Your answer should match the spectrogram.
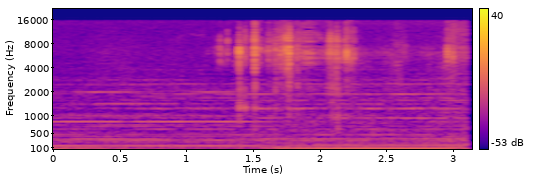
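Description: A person bites and chews a whole sandwich, stuffing it into the mouth. Faint, soft squishy crunches and crackles come in a short irregular cluster over a low steady hum.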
